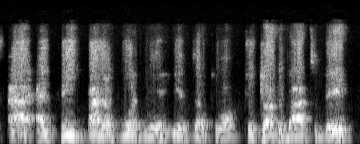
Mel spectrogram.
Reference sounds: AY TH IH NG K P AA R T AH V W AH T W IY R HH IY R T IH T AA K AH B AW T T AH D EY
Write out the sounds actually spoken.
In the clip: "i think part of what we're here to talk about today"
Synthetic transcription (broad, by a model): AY TH IH NG K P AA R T AH V W AH T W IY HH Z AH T T IH T AA K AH B AW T T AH D EY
